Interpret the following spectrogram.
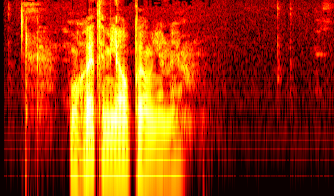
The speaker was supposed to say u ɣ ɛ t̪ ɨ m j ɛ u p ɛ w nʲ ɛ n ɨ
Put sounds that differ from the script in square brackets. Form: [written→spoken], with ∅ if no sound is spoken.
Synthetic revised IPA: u ɣ ɛ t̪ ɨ m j [ɛ→a] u p ɛ w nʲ ɛ n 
